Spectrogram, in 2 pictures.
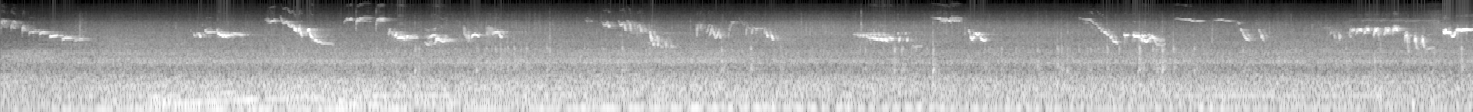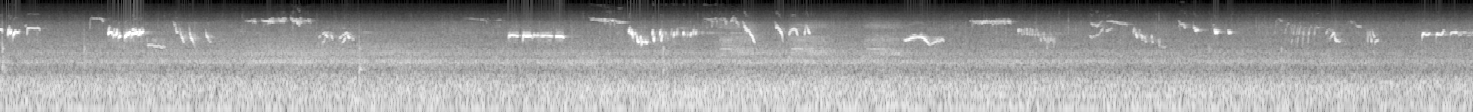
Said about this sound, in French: Donc chant très intéressant de rouge-gorge, en babille, en sourdine, et presque en continu.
